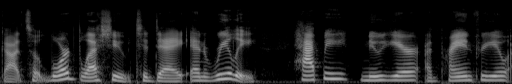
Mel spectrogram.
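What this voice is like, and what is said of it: Sick, strained-sounding voice. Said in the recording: “I am under the weather, and I think you can hear it in my voice ... I sound a little bit more intense when my voice gets weird when I'm sick like this”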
